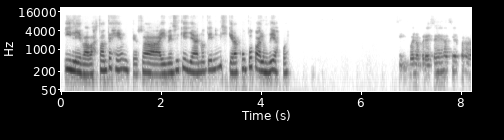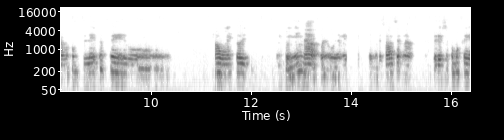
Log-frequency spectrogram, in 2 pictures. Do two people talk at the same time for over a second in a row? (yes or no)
no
